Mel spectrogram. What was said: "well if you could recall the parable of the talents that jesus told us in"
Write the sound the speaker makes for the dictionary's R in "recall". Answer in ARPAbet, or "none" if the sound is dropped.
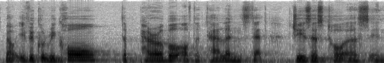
R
